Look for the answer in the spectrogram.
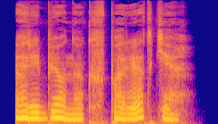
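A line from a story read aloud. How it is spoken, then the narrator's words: Hoarse question. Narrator (Russian): спросила осипшим голосом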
